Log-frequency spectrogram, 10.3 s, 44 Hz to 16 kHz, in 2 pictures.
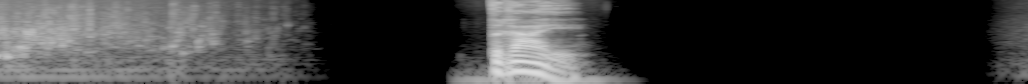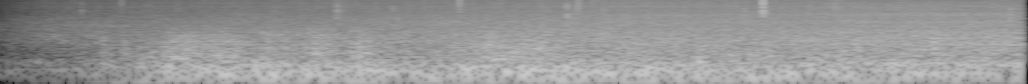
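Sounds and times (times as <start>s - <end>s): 
speech: 2.5s - 3.0s
heavy rain in cold windy weather: 5.8s - 10.2s.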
